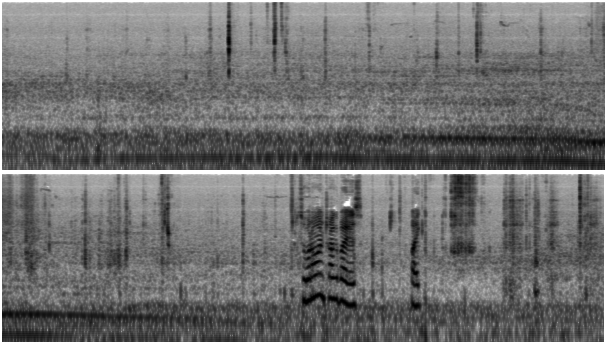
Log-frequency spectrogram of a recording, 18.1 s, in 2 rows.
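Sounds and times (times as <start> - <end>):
mouth chewing food: 0.0 - 13.5, 14.8 - 18.0
car engine hum: 0.0 - 18.0.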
